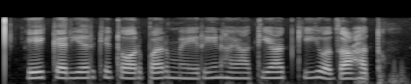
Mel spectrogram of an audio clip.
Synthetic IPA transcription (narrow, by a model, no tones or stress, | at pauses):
eːkːɐɾijəɾket̪ɔːɾpɐɾmɐɦɾiːnɦɐjaːt̪ijaːt̪kiʋɐzaːɦət̪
